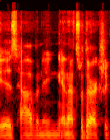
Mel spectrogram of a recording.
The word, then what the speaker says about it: halvening: It's literally spelled like HALVENING. Yeah, it's like happening, but it's the having is happening. So it's the happening. Or it's evening.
